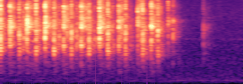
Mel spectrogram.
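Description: Mixing balls rattling inside a Heidi Swapp Color Shine spray-mist bottle as it is shaken to spread the pigment and mica, a fast run of clicks that stops just before the end.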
